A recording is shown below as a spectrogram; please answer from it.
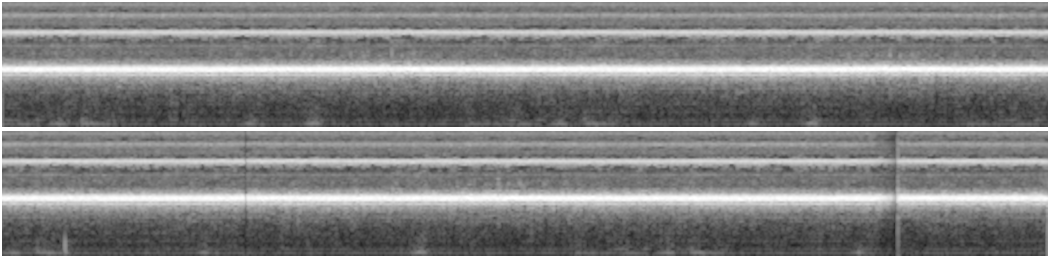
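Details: Mole cricket sound used to lure mole crickets: a steady, unbroken high buzzing trill holding one pitch for the full ten seconds, with a fainter higher overtone and a few soft low thumps beneath.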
